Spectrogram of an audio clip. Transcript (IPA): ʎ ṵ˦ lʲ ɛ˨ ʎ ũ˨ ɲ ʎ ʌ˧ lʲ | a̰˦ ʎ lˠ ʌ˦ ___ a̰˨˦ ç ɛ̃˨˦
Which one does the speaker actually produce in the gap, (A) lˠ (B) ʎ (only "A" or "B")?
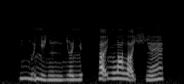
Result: A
